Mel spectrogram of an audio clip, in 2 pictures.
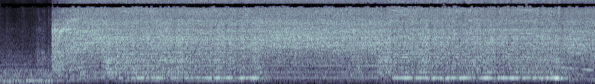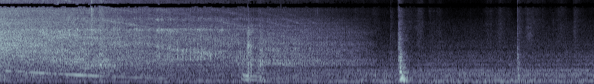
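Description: Angle grinder starting about a second in and grinding the steel sill of a car, then switched off about halfway through, its pitch falling as the disc spins down. A couple of sharp knocks follow near the end.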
